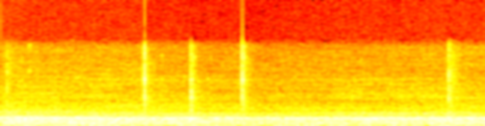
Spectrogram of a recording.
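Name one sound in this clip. A hammer rings sharply on hot metal on an anvil.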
